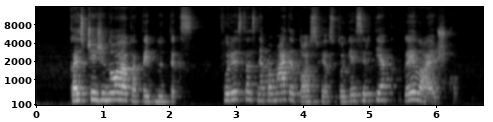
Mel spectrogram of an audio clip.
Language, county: Lithuanian, Kaunas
